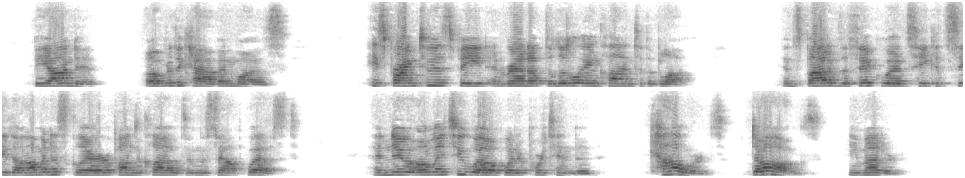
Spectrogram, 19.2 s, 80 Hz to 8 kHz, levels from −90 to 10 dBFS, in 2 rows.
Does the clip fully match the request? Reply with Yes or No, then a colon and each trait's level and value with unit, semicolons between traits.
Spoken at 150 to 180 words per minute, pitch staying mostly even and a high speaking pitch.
Yes: average, 160 wpm; narrow, 2.2 semitones; high, 225 Hz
